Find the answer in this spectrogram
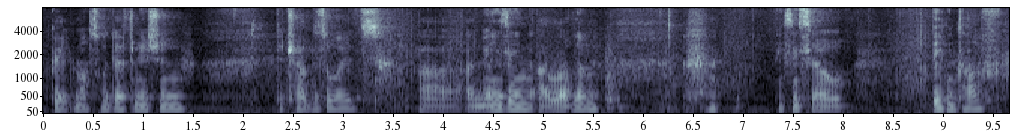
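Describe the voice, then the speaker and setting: A man speaks from behind a face mask, his delivery slow and hesitant, full of small pauses and restarts. His pitch stays flat with little rise or fall. A faint hiss of noise sits under the recording. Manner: hesitant, many ums and restarts. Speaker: mask reviewer. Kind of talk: casual product review.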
